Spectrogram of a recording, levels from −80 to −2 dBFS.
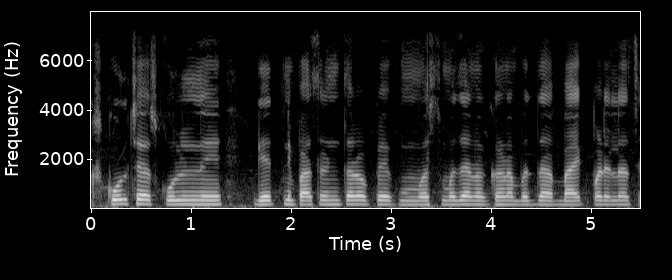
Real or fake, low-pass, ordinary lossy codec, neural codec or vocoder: real; 7.2 kHz; none; none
